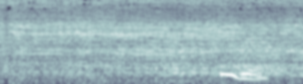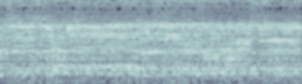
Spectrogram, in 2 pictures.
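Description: Electric power saw cutting through metal: a steady, harsh grinding with a high metallic edge that runs without a break.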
